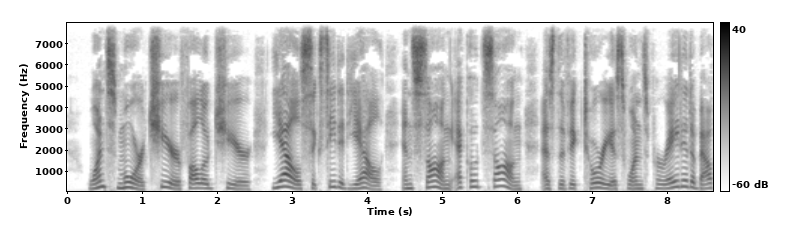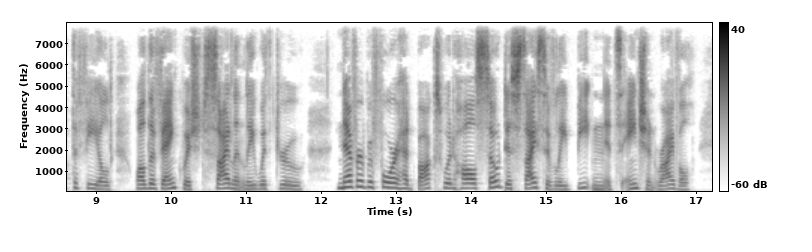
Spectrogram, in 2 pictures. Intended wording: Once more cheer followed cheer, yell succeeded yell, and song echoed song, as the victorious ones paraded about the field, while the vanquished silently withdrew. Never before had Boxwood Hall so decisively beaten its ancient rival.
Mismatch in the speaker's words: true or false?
false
